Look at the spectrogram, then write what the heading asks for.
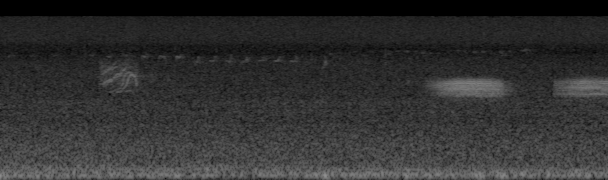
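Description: Wild birds calling: a short high chirp about a second in, followed by a faint high trill, then two buzzy notes of about a second each near the end. A steady low rumble runs underneath.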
